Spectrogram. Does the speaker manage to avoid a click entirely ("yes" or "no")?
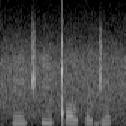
no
